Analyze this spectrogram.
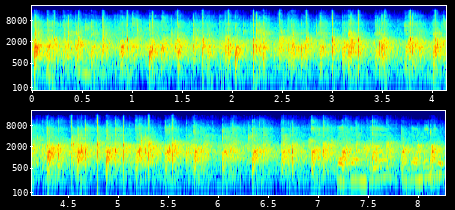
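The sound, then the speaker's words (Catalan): A crowd applauds the young members of the JNC steadily for about eight seconds, a dense, even wash of many hands clapping at a constant loudness. Voices murmur faintly underneath, and someone speaks near the end. “especialment molt, molt contenta i feliç dels que estan una mica allà baix amagats, de comptar amb els joves, amb la JNC, que avui ens acompanya, que tenim un superplanter, els podem aplaudir, si tant per moment.”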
